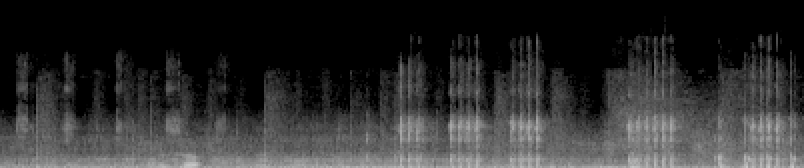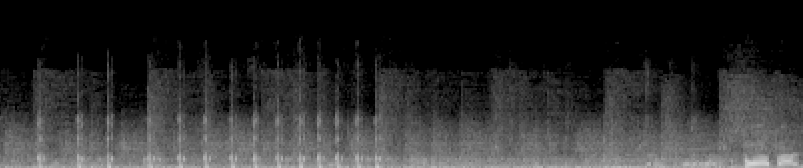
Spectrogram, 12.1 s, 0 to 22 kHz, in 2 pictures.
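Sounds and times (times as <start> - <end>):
airsoft guns firing: 2.8 - 9.1.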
